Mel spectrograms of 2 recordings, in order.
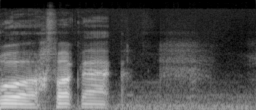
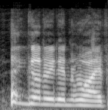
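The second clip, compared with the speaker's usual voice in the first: laughing with relief, higher and louder; real relieved laughter; 8 semitones higher, 5 dB louder than usual. Real, not acted. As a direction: laugh it out, glad to survive. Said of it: "All I was thinking".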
